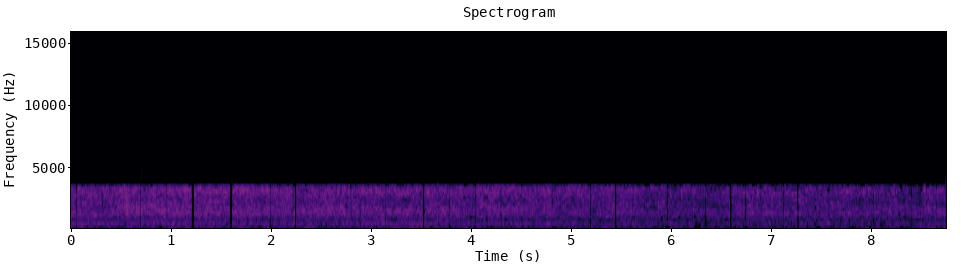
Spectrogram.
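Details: Reproductive swarm of honey bees moving into a bait hive (swarm trap) at Painted Peacock Manor on 04/07/21: a dense, steady, droning hum with layered low tones, unbroken throughout, apart from a couple of tiny clicks.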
